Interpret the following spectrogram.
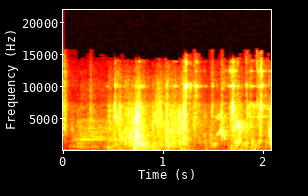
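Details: German Shepherd Major in the morning after breakfast with fresh water set out, giving a short whining yelp near the start, then softer scattered noises and light background hiss.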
